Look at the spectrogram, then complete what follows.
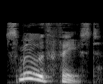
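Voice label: "smooth-faced", British English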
